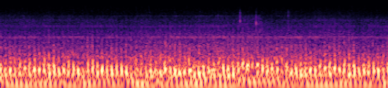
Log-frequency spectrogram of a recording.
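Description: A helicopter in the video game Ghost Recon Wildlands flies steadily with a loud, continuous rotor thump and engine drone, heard alone without speech.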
